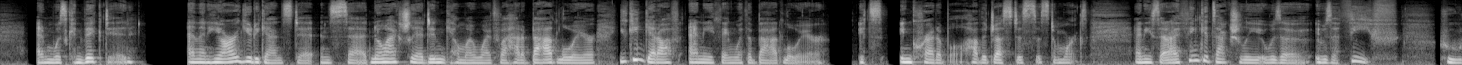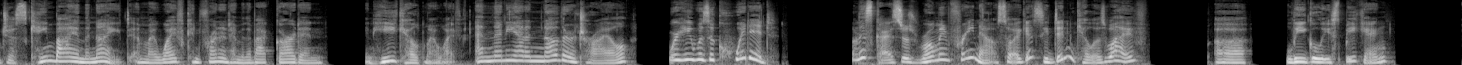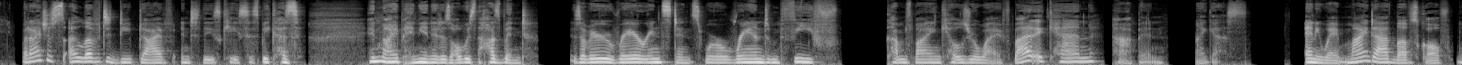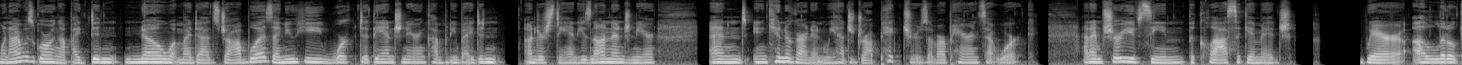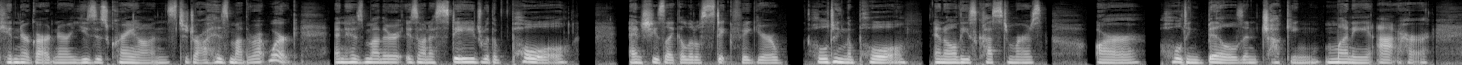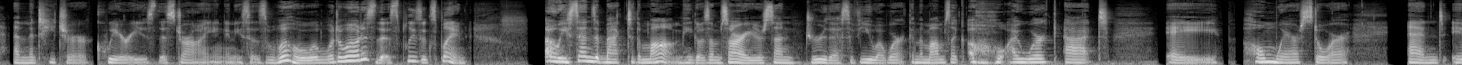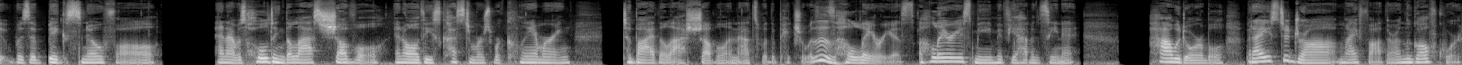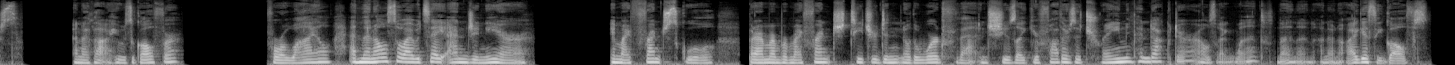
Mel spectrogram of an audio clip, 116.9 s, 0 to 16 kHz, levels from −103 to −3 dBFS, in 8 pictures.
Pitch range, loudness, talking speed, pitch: 155-190 Hz, -27 LUFS, 205 wpm, 170 Hz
